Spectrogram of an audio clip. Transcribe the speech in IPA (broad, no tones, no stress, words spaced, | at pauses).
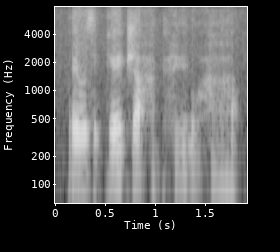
ɾeɹsike t͡ʃaha̤khe̤ ɗo̤ha̤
